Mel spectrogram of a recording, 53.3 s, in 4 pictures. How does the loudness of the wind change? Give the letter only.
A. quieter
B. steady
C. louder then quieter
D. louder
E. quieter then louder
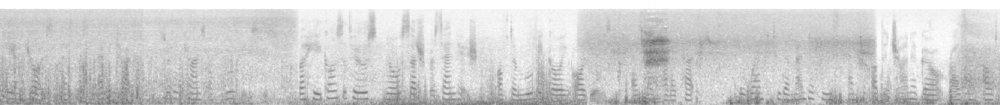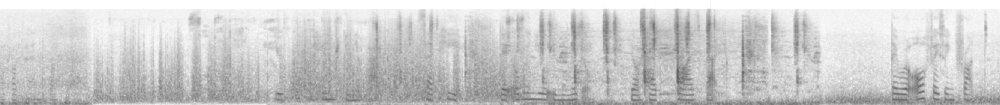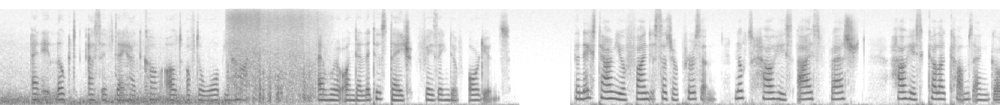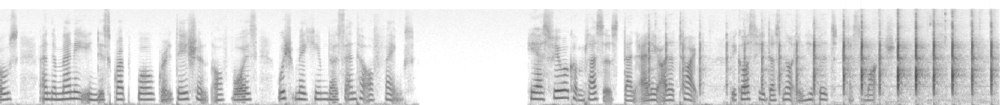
B.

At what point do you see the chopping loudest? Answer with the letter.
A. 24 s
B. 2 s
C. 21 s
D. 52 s
D.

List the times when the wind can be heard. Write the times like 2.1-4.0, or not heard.
0.0-31.1.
